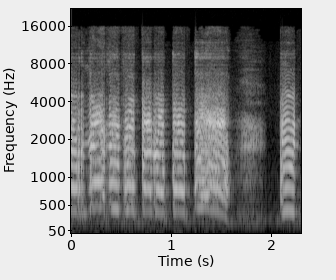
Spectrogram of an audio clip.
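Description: A single voice shouting slogans in quick, high-pitched syllables, phrase after phrase with short breaks between them.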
